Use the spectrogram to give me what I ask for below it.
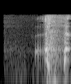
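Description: A person coughs a few times in quick succession. The coughs are loud, rough bursts that start after a near-silent opening, with no speech in between.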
